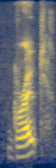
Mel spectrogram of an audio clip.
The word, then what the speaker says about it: groat: got him all right groat like rhymes with boat and oh yeah groat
